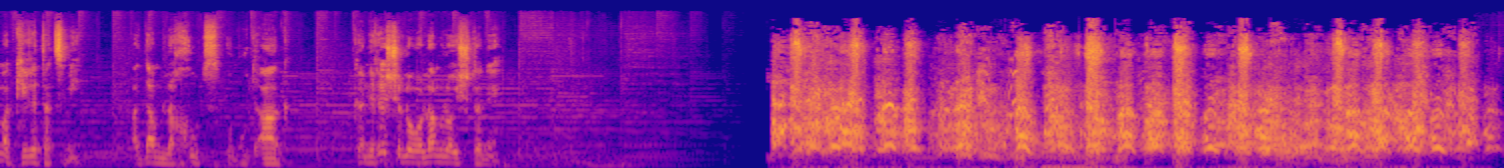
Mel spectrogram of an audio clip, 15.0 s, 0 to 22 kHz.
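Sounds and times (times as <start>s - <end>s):
speech: 0.0s - 5.1s
pack of dogs barking and yipping over bones in the street: 7.7s - 15.0s.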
